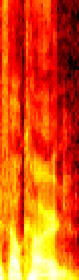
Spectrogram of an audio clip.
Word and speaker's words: Falcone: Our neighbour will be the new Falcone. And we also have an additional bit to go with this. – So we have a... Huh? – Apparently you pronounce the E.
